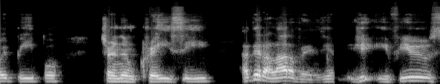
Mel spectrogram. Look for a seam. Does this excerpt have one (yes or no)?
yes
